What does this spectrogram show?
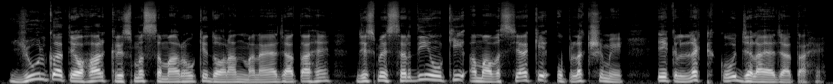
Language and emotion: Hindi, neutral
